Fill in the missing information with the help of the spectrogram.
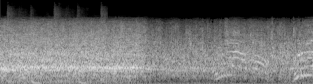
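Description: A large audience breaks into loud, sustained applause after a verdict on the film The Battleship Potemkin, a dense wash of clapping mixed with crowd cheering and a few rising whistle-like cries, holding steady throughout.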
